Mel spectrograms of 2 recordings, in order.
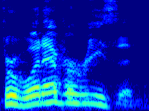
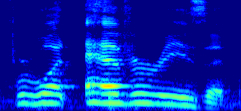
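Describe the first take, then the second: First: Said in the usual way. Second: "whatever" split, with EVER punched high; stress on EVER. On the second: Real, not acted. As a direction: hit the middle of "whatever" hard, exasperated. Repeats phrase with added emphasis.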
